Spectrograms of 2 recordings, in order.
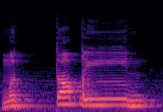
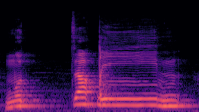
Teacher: اب دوبارہ سنیں، متقین، قاف اپنی جگہ موٹا ہوا لیکن تا کو باریک ہی رکھا گیا۔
